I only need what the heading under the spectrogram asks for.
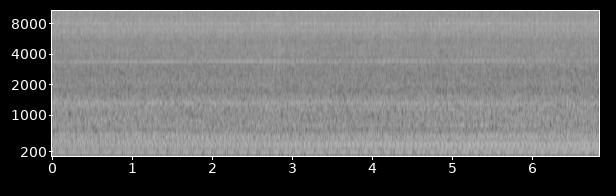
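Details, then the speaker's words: Miele W562 Prestige Plus 6 washing machine on a 95°C Cottons boilwash, spin climbing around 1,200 rpm: steady high hum with a fast buzzy rattle from the loose front panel. "front panel's going to rattle. Can hear it."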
